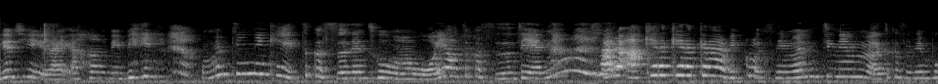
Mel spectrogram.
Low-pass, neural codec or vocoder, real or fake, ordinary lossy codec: 7.2 kHz; none; real; none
